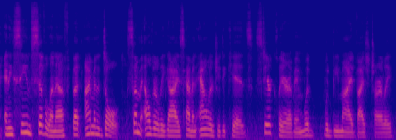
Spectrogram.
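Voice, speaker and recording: Woman reading a level-headed father, low voice. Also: natural voice. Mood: calm, cautioning. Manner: measured, plain-spoken. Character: level-headed middle-aged father giving his child advice. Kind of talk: character dialogue in audiobook.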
